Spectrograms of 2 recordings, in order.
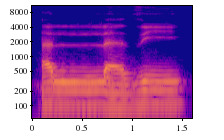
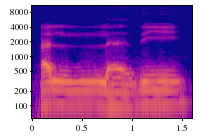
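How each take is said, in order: No difference in how they are said.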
